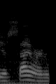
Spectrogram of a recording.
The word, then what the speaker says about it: Osiran: Part 2, and a full version of the Osiran rocket explosion. Although the name of Sutekh's race is pronounced Osiran throughout the serial, the scripts and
